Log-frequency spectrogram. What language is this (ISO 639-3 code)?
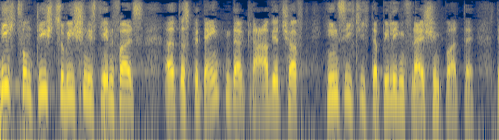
deu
